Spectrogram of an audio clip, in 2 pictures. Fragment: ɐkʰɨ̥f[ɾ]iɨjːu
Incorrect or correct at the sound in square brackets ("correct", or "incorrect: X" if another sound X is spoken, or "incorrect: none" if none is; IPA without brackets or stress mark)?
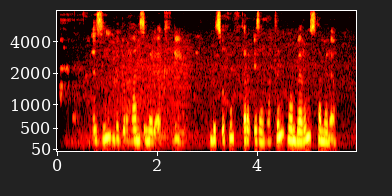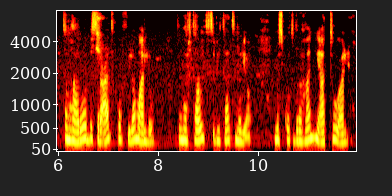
incorrect: l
